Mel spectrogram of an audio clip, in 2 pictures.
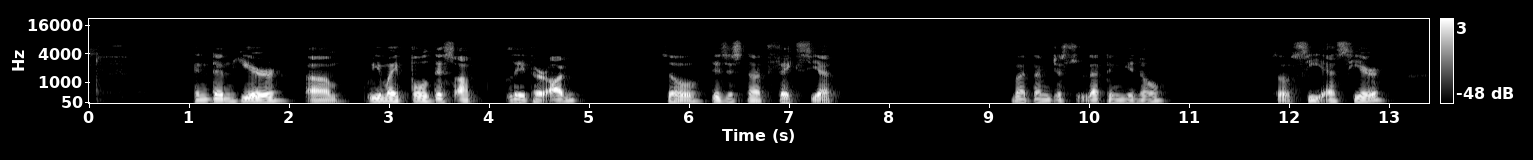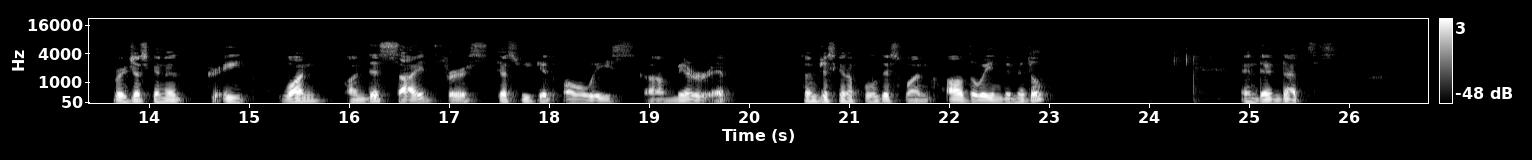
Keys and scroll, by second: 20.7 Escape.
